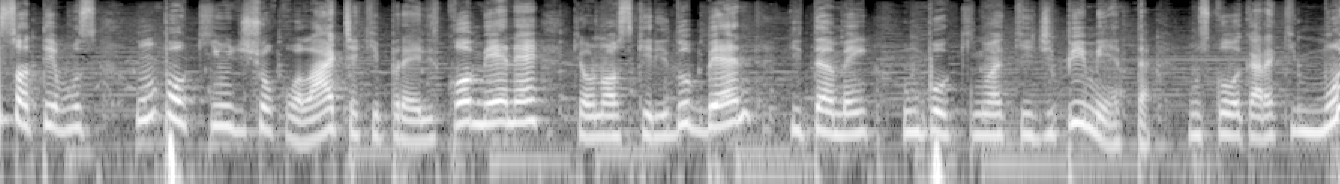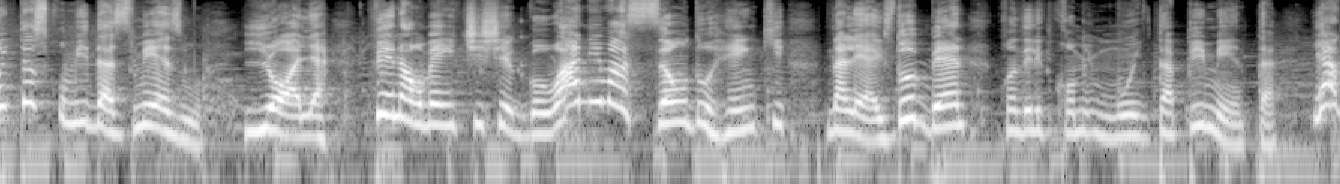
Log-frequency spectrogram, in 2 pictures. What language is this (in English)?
Portuguese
